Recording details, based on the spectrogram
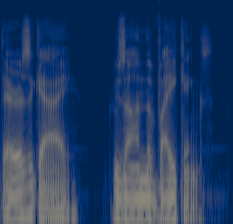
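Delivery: put-on chilling, ominous tone. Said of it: "she just said it in a way that was, like, gave you a shudder".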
